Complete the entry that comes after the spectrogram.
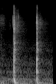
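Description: Two sharp taps on a CGC plastic graded card case, each a short clicky knock with a quick decay and no lingering ring. The case is tapped so its sound can be compared by ear with TAG and PSA cases.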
